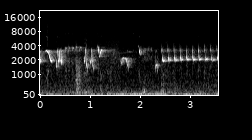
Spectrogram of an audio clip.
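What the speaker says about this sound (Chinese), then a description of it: "Can you hear the nightingale's beautiful sound？" A nightingale's song from a children's sound-effect book: bright, varied whistles and trills, ending in a fast run of repeated chirps, clear and close with no talk.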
